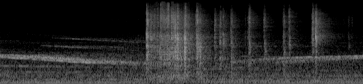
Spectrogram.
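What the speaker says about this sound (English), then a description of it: "Excuse the Sirens." Emergency vehicle siren outdoors, a steady wailing tone held through the first part before dropping lower, with a burst of clattering, shuffling noise in the foreground partway through.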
